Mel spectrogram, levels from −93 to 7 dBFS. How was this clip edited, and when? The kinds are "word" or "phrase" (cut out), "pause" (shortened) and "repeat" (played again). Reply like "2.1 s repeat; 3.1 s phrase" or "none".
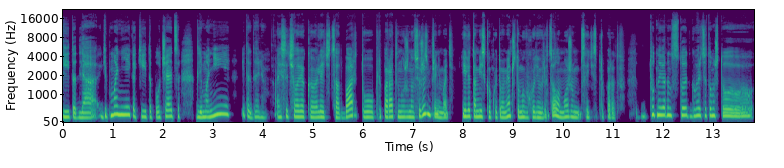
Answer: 9.6 s word

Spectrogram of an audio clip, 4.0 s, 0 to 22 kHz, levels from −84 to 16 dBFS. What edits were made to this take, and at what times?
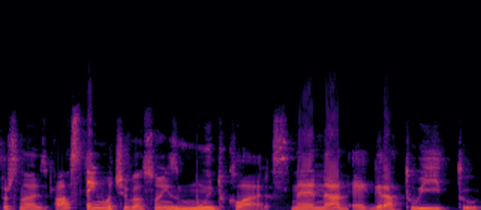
2.9 s word

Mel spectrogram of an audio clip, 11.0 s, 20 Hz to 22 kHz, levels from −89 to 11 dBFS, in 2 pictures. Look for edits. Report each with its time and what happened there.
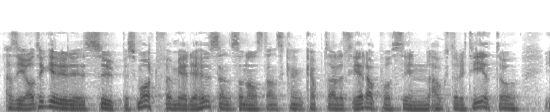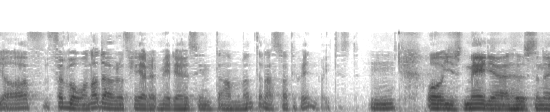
none

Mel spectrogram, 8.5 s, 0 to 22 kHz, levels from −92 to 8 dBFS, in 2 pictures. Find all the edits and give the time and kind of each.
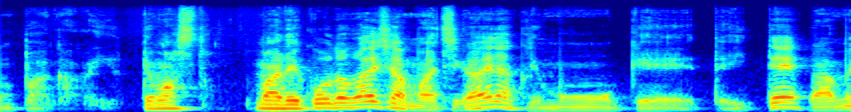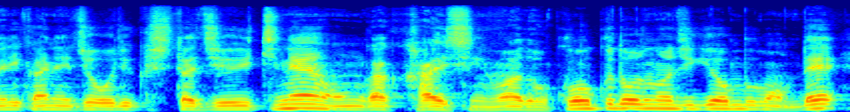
1.2 s pause; 2.6 s word; 4.0 s word

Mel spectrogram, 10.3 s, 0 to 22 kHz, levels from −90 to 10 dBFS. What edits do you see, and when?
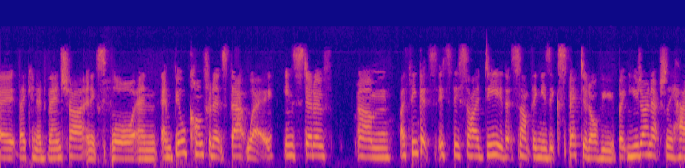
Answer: none

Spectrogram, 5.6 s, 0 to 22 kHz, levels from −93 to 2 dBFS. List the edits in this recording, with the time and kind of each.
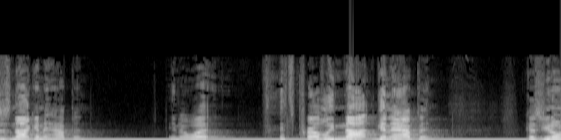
none

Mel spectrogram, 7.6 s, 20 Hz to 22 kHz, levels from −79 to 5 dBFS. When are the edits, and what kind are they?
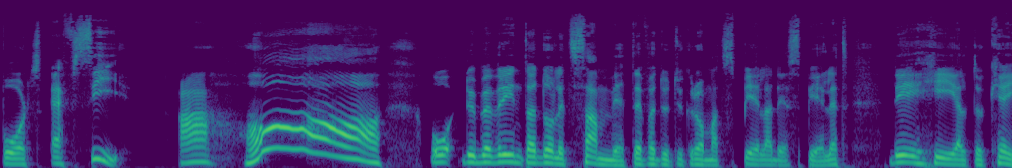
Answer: none

